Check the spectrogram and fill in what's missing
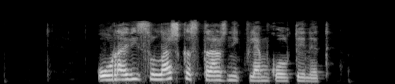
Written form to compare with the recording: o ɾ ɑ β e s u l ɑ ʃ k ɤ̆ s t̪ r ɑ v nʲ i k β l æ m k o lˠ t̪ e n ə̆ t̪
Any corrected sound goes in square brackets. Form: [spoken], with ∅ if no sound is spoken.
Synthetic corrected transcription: o ɾ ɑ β [i] s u l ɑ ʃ k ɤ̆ s t̪ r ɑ [ʒ] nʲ i k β l æ m k o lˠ t̪ e n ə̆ t̪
